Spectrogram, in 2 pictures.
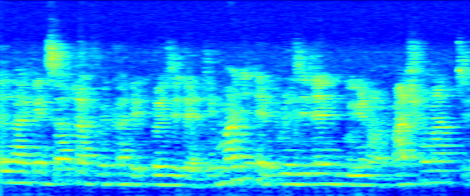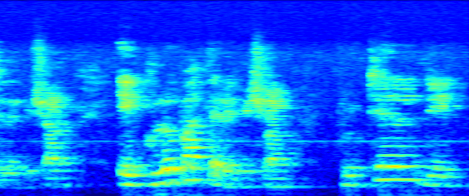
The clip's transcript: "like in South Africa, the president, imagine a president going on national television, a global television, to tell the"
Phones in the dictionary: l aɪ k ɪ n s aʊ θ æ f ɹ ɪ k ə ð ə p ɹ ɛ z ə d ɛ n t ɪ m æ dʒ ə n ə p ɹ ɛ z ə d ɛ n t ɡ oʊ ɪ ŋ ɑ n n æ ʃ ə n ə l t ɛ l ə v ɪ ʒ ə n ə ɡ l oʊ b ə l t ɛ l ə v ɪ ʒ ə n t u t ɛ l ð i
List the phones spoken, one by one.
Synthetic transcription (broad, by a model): l aɪ k ɪ n s aʊ t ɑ f ɹ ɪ k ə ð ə p ɹ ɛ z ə d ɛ n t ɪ m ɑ dʒ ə n ə p ɹ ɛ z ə d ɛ n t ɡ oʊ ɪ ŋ ɑ n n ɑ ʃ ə n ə l t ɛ l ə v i ʃ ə n ə ɡ l oʊ b ə l t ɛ l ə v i ʃ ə n t u t ɛ l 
